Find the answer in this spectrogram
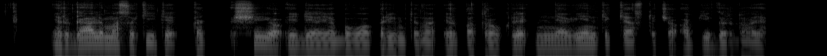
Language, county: Lithuanian, Alytus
